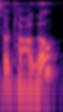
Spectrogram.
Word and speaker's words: Otago: And yes, you did say it right. It's Otago.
